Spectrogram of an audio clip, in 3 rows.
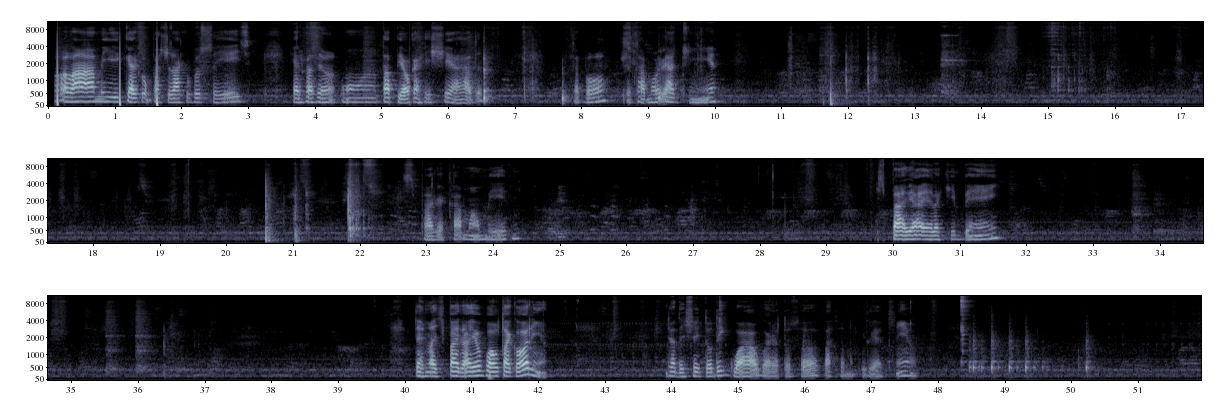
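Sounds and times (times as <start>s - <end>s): faint rustles and soft scrapes: 3.7s - 5.1s, 10.2s - 20.3s, 28.2s - 30.0s, 31.8s - 39.8s.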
